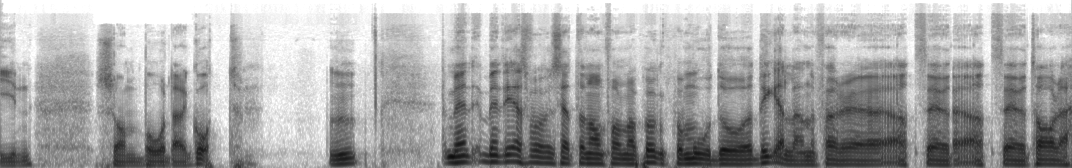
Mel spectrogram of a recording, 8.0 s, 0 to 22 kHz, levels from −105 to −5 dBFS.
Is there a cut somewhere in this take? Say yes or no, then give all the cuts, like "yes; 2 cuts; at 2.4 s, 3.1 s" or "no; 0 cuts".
yes; 2 cuts; at 2.0 s, 7.1 s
